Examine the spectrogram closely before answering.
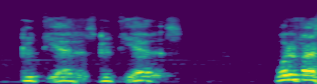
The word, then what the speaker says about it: Gutierrez: It's a matter of taking the time to learn to roll your R. Gutierrez.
